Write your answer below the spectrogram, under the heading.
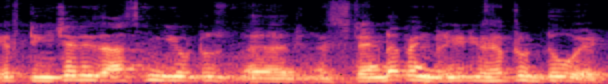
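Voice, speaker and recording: A man with an Indian accent talks fairly quickly at a fairly high pitch with ordinary pitch variation. Noticeable background noise and audible room echo are present. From India, Himachal Pradesh village. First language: Hindi. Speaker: actor, model and motivational speaker. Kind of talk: interview on stage. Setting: stage with audience at event. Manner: hesitant, frequent fillers.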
